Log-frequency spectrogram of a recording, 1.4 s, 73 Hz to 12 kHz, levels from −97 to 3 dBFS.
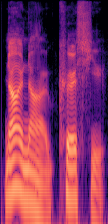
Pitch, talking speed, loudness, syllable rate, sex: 120 Hz, 180 wpm, -20 LUFS, 4.2 syllables/s, female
